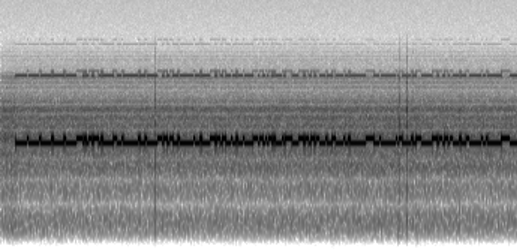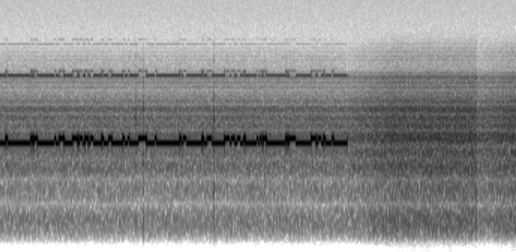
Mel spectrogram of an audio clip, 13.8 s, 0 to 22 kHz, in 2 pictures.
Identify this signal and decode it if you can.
RTTY (45.45 baud, 170 Hz shift), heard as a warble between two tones, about 2200 Hz centre, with static crashes. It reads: CQ CQ CQ DE LU5BA LU5BA LU5BA PSE K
